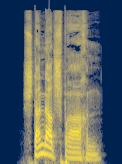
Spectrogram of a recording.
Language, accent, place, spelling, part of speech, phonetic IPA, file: German, Germany, Berlin, Standardsprachen, noun, [ˈʃtandaʁtʃpʁaːxn̩], De-Standardsprachen.ogg
- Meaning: plural of Standardsprache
